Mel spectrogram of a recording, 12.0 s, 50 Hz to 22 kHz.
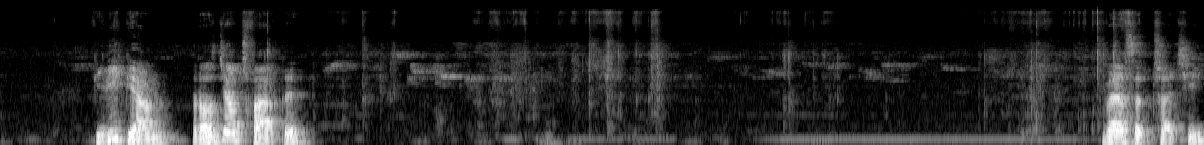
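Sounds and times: faint clicks and rustles: 3.4 - 6.7, 7.6 - 8.5, 9.7 - 11.3.

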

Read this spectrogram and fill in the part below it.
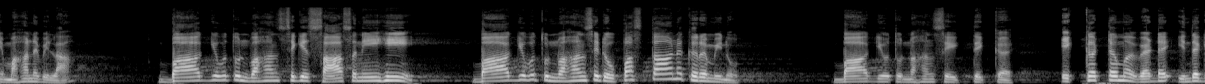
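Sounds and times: man preaching in chant-like voice: 0.0 - 12.0.

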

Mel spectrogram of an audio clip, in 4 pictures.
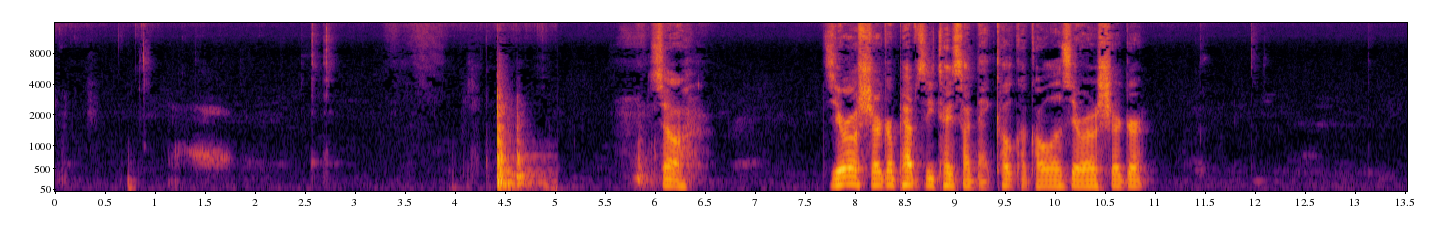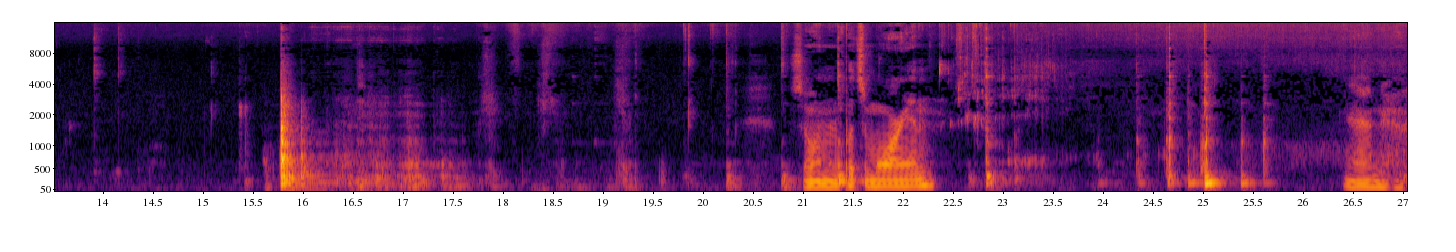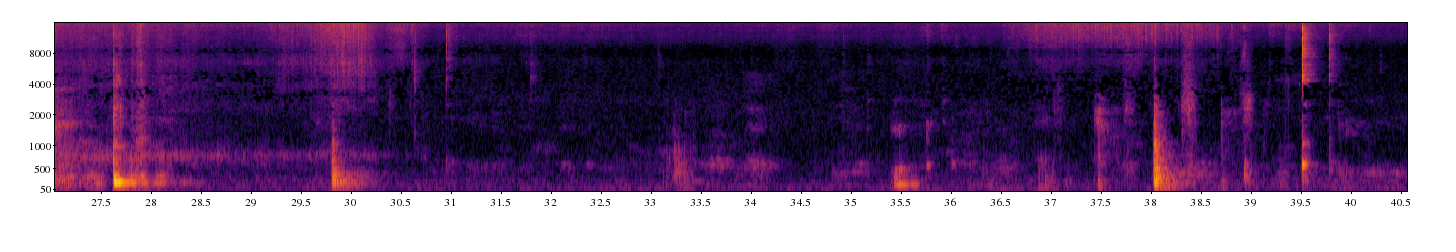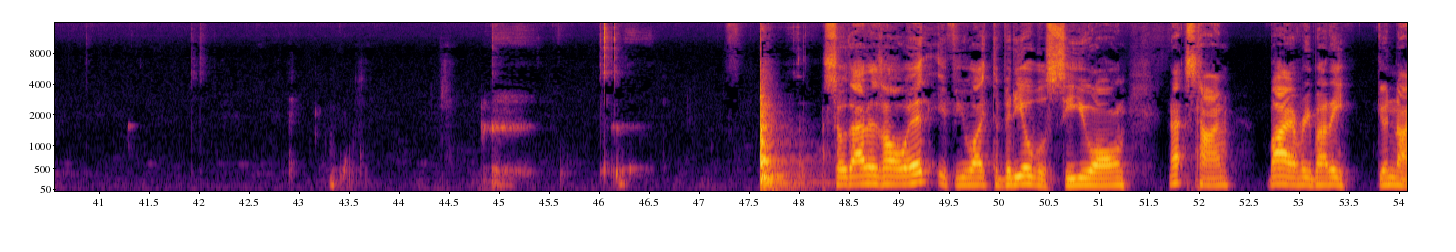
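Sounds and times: soda fizzing in glass: 22.3 - 31.0
person swallowing: 44.8 - 45.4
plastic bottle knocking down: 47.6 - 48.2.

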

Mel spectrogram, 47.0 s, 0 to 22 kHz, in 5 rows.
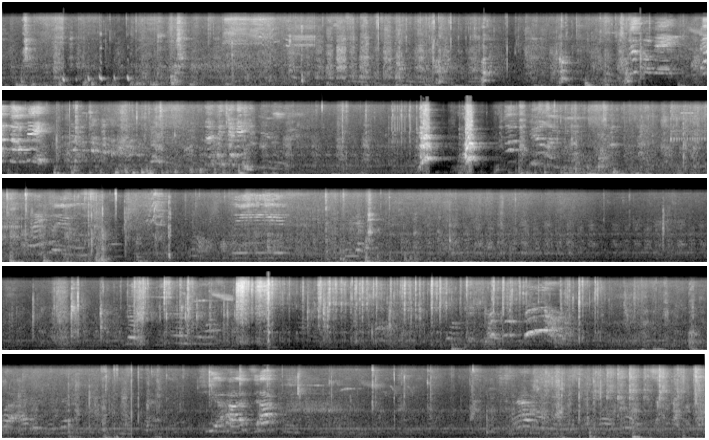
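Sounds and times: dogs vocalizing: 0.0 - 11.5, 36.0 - 46.9
dog barking loudly: 15.0 - 16.0.

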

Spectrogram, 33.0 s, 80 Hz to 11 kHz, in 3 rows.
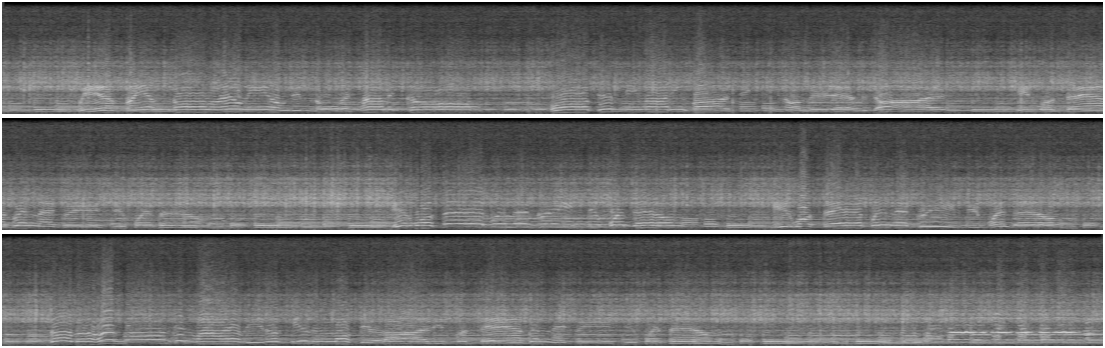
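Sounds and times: old country song on phonograph: 0.0 - 33.0.

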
